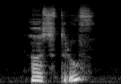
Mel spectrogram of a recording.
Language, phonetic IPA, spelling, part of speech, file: Polish, [ˈɔstruf], ostrów, noun, LL-Q809 (pol)-ostrów.wav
